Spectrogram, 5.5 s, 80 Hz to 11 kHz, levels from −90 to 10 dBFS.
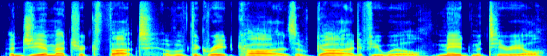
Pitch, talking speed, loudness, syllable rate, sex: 80 Hz, 155 wpm, -20 LUFS, 3.6 syllables/s, male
